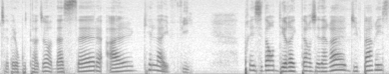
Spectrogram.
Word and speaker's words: 나세르 알켈라이피: 나세르 알켈라이프라는 분으로, 제가 발음을 좀 제대로 못하죠. 나세르 알켈라이피, président directeur général du Paris Saint-Germain이라고 써있죠.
